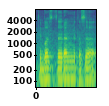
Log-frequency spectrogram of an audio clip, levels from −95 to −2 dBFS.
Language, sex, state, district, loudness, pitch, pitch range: Marathi, male, Goa, North and South Goa, -15 LUFS, 115 Hz, 110-115 Hz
